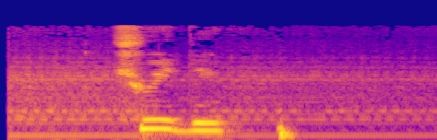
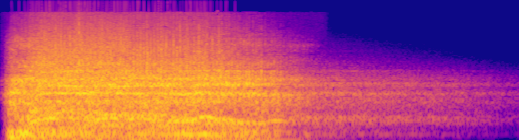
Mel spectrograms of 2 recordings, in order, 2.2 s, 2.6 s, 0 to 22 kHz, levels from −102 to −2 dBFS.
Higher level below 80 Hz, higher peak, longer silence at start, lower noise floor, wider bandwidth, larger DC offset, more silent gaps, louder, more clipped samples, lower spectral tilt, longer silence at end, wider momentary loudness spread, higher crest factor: second, -34 dBFS vs -28 dBFS; about the same, 0 dBFS vs 0 dBFS; about the same, 0.05 s vs 0 s; second, -39 dBFS vs -43 dBFS; second, 11.5 kHz vs over 20 kHz; neither; neither; second, -13 LUFS vs -5 LUFS; second, under 0.1% vs 0.5%; first, -4.5 dB/octave vs -2.5 dB/octave; second, 0.7 s vs 0.9 s; first, 18 LU vs 12 LU; first, 16 dB vs 10 dB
